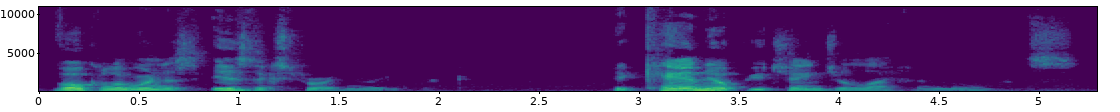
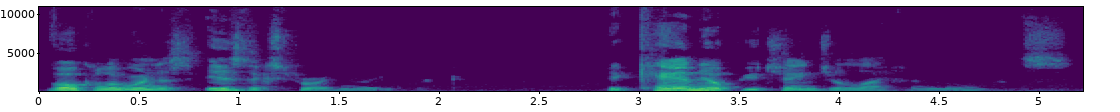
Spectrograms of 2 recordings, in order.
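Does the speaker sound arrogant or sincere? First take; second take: sincere; sincere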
